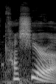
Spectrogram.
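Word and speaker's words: 頭: A student's head is Japanese, but it's pronounced as Kashira, I believe.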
